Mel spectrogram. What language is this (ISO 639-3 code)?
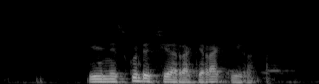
dav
